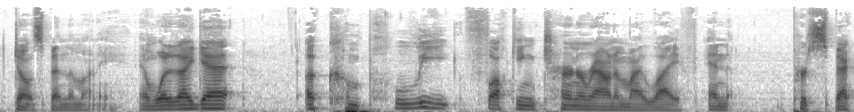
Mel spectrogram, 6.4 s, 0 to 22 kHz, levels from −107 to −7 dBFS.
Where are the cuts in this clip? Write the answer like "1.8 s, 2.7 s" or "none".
none

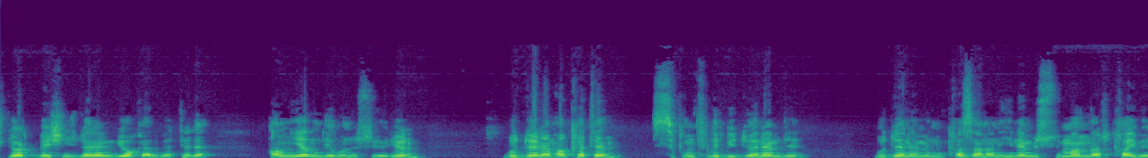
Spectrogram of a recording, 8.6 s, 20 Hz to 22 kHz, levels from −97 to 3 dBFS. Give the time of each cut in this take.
none

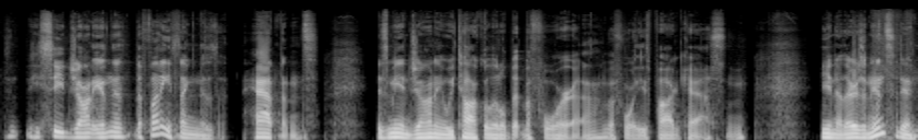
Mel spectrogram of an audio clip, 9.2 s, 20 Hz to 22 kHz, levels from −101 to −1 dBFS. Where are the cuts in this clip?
none

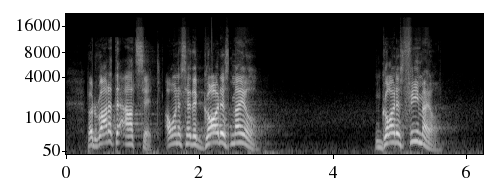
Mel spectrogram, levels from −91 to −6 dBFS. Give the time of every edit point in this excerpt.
1.4 s, 2.4 s, 5.1 s

